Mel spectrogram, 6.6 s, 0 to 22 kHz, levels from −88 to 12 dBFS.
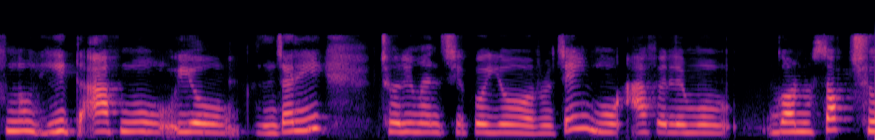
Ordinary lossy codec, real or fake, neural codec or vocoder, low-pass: none; fake; codec, 16 kHz, 2 kbps, X-Codec, HuBERT features, trained on balanced general audio; none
